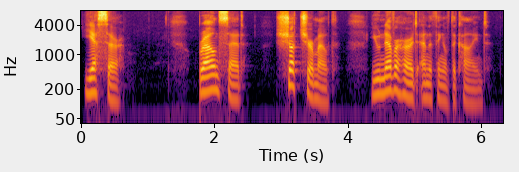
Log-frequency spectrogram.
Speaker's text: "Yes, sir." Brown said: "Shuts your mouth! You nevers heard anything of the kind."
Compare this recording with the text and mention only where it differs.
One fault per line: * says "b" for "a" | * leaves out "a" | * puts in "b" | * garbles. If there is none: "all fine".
* says "Shut" for "Shuts"
* says "never" for "nevers"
